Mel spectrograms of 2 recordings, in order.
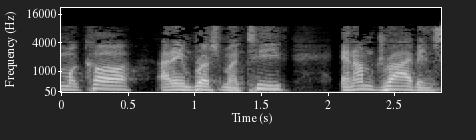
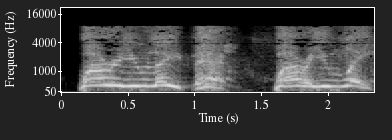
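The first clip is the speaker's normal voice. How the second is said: raspy, very high-pitched voice; 12 semitones higher, 4 dB louder than usual. Retelling the coach pressing him on why he was late: Bill Cowher raspy voice. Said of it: "he got that raspy voice".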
